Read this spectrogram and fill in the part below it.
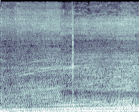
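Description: A Harley-Davidson Road Glide ST motorcycle's engine, a loud close low rumble holding steady throughout with no talking.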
